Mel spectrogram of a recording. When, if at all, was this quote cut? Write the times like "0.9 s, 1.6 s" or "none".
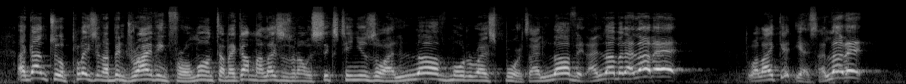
none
